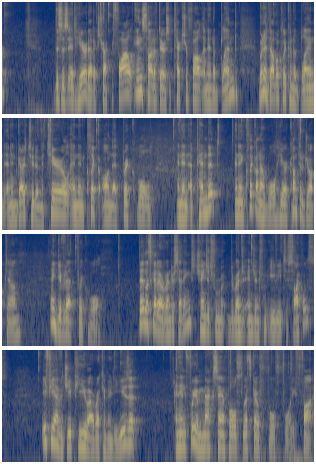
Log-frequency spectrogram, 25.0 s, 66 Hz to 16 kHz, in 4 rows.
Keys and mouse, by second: 11.0 click, 12.4-13.9 drag, 15.4 click, 17.2-18.2 drag, 19.4-21.0 drag, 22.8-24.3 drag.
